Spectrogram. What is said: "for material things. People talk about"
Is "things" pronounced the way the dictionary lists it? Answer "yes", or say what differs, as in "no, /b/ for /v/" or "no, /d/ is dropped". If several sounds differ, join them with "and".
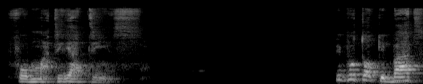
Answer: no, /t/ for /θ/ and /s/ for /z/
